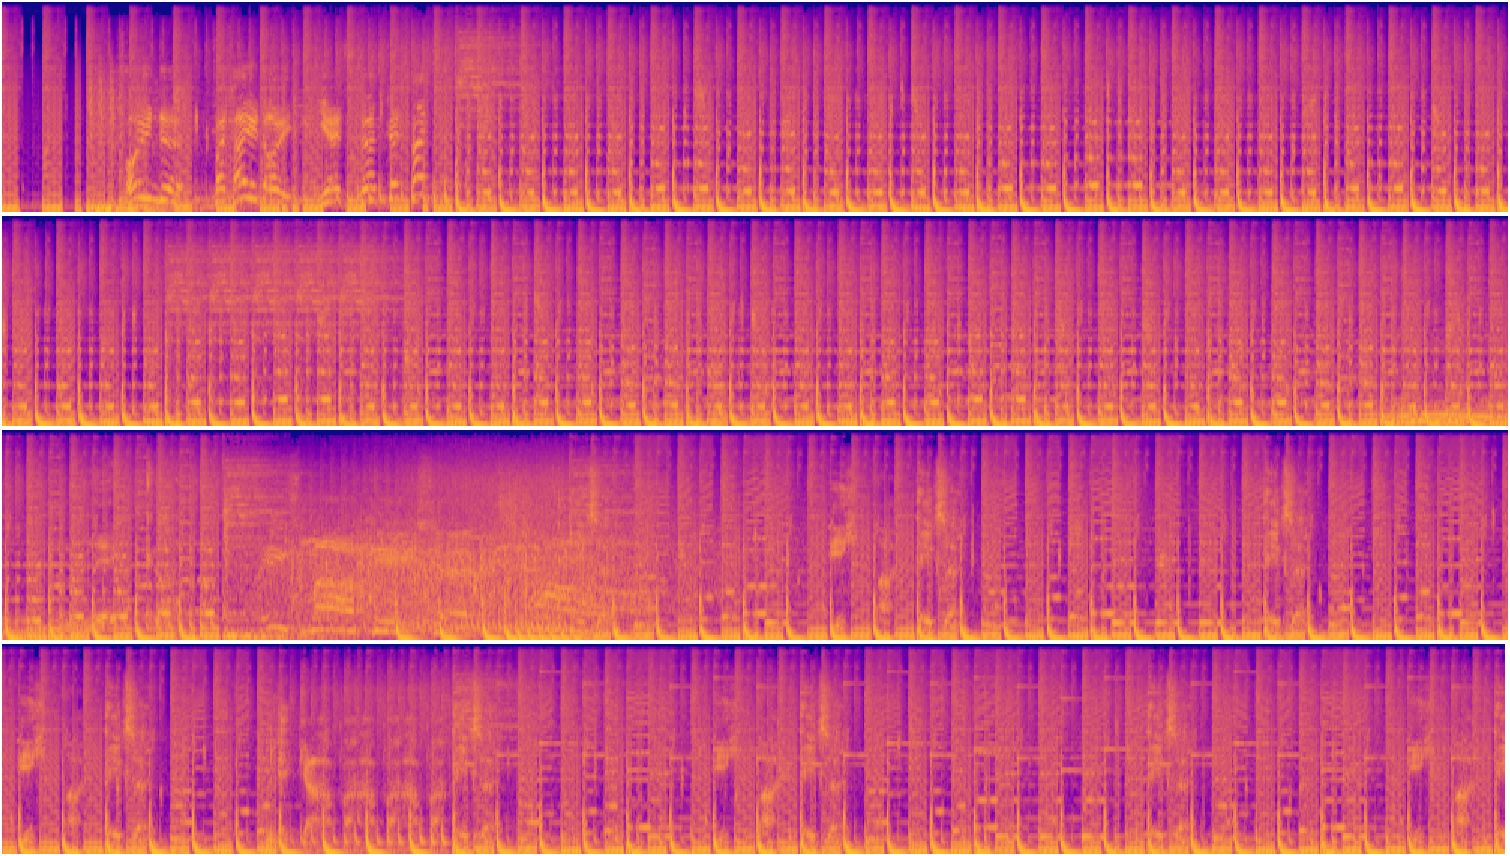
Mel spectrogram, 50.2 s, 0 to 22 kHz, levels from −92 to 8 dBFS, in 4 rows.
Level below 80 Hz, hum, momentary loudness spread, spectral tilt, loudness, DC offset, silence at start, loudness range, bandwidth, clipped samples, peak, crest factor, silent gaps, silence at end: -16 dBFS; none; 2 LU; -4.5 dB/octave; -13 LUFS; under 0.1%; 0 s; 1 LU; over 20 kHz; under 0.1%; 0 dBFS; 12 dB; none; 0 s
